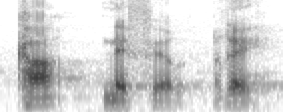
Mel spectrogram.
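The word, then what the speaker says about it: Khaneferre: Et son mari était le pharaon Khénéfrès. Alors, ou Khénéfrès. Alors là, vous devez aussi obtenir l'original égyptien de cette prononciation grecque, et c'est Ka-Nefer-Ré, ce qui veut dire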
